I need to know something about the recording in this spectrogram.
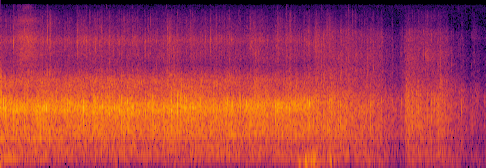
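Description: A crowd applauds steadily, a dense, even wash of many hands clapping that holds strong for several seconds before gradually thinning and fading toward the end.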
